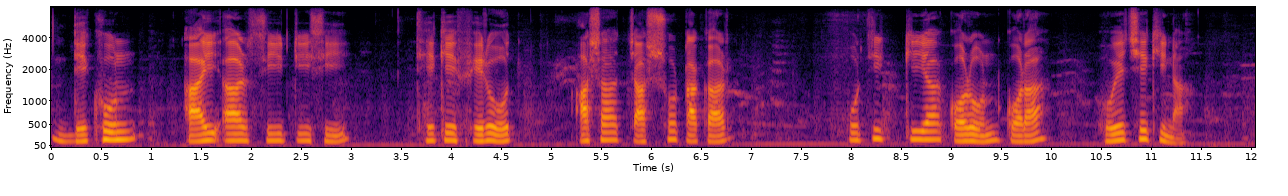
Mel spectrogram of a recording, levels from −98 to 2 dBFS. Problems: constant background noise, continuous background conversations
